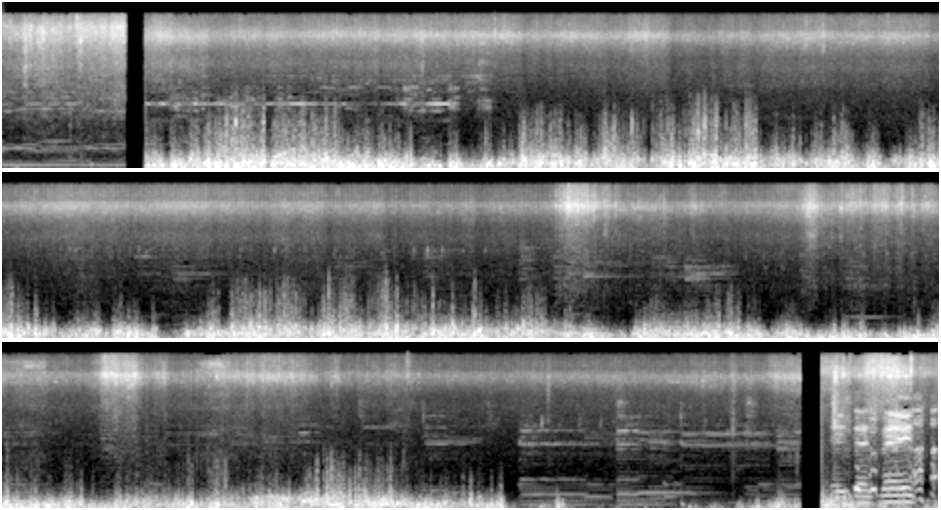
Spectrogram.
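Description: Wind buffeting the camera microphone: a loud, uneven low rumble that rises and falls, starting suddenly about a second in and easing off near the end.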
